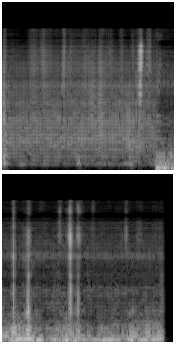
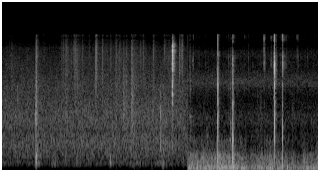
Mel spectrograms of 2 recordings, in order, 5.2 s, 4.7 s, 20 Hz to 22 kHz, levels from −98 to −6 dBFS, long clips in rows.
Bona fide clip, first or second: second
